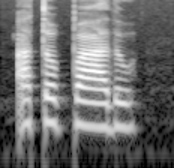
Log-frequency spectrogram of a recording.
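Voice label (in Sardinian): "atopadu", female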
